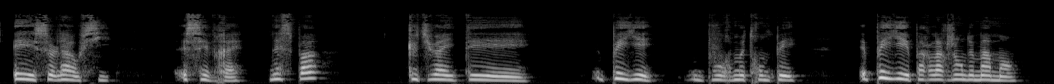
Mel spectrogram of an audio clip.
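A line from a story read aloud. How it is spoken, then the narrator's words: Cold reply. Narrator (French): André répondit froidement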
